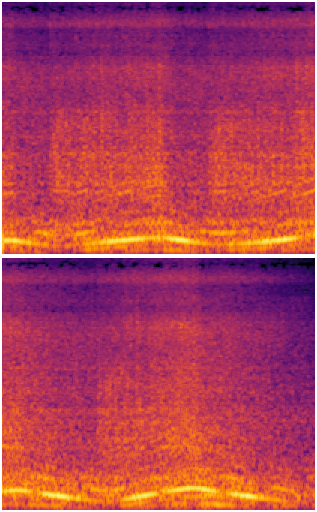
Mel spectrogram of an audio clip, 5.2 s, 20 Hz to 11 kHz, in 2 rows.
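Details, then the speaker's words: 2002 Chevy 3500 utility truck, 6.5L diesel, automatic, 110,468 miles, warm after about 45 minutes running without overheating: revs up cleanly in smooth swells and settles to a smooth idle, no knocks or misses; normal. "revs up nice idle smooth"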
